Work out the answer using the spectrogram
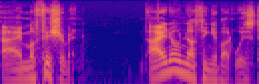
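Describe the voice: A man's put-on character voice, raspy, husky and gruff, at medium pitch and very fast pace, on a very clean recording with a silent background.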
